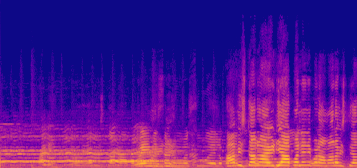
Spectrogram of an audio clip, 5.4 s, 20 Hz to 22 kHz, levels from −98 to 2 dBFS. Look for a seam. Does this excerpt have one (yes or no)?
no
